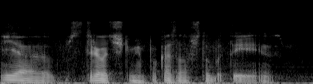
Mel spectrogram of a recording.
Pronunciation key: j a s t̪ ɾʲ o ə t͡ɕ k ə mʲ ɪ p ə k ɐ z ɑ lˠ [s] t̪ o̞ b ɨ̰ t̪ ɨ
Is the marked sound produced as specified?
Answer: no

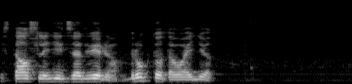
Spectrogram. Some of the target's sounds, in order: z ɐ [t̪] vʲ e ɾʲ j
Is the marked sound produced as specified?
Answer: no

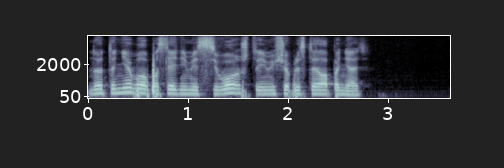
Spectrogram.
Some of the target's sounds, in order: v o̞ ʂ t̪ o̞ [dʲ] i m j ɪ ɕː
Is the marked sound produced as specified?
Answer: no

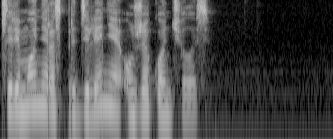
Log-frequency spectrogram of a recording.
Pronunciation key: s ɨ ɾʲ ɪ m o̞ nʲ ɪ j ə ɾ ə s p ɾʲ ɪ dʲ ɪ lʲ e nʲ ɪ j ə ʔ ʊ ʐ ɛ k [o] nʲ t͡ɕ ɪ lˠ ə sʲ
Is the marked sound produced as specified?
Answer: yes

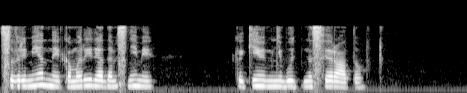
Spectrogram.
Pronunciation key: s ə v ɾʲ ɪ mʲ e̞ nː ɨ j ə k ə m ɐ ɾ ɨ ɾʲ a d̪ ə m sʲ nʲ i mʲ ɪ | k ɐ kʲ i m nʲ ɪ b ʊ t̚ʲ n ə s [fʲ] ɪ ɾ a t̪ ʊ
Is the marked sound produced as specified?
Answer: yes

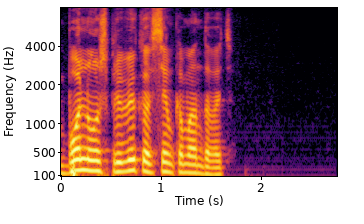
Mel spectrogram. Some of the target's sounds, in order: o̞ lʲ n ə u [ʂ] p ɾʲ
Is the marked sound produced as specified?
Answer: yes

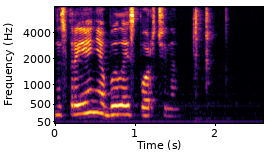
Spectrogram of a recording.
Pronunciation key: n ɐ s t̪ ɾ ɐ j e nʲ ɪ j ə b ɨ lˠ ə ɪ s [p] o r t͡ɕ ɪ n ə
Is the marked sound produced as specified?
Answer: yes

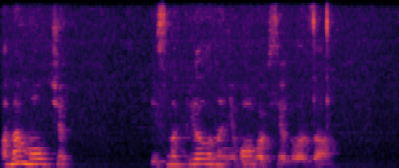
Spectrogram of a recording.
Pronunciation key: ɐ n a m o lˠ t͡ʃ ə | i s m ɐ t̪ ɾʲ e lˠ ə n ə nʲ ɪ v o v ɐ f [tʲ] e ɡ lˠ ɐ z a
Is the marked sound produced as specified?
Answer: no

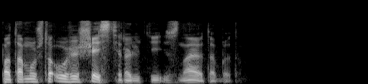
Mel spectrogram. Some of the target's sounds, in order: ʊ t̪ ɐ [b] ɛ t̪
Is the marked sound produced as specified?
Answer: yes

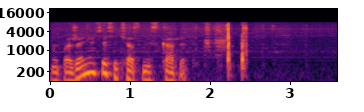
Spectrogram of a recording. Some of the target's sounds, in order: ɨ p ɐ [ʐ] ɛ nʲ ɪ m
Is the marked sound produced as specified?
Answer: yes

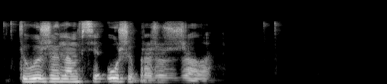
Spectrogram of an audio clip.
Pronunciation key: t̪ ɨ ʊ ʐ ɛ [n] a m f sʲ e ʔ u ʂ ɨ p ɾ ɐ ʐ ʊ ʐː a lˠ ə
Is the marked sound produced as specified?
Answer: yes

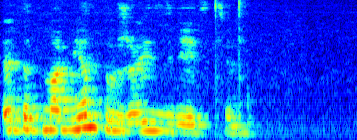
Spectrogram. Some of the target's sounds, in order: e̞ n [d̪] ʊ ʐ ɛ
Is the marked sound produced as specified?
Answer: no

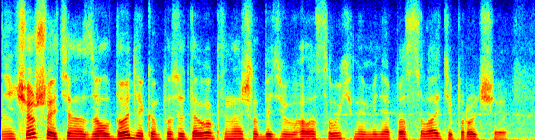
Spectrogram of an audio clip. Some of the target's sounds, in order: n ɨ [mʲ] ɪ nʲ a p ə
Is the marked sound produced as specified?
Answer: yes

